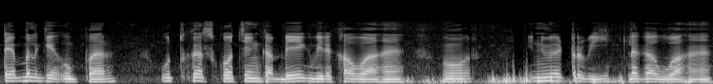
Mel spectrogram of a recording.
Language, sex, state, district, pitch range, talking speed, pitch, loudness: Hindi, male, Rajasthan, Bikaner, 120-150 Hz, 145 wpm, 130 Hz, -14 LUFS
